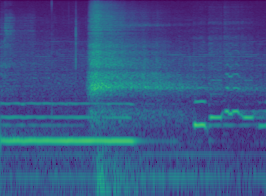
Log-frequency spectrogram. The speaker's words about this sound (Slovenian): Zapremo oči in vdihnemo.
